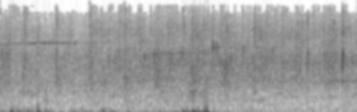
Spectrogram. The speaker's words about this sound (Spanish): Hasta ahora España está citada, cada uno desde su domicilio, a aplaudir al personal sanitario que tanto está haciendo estos días por nosotros.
